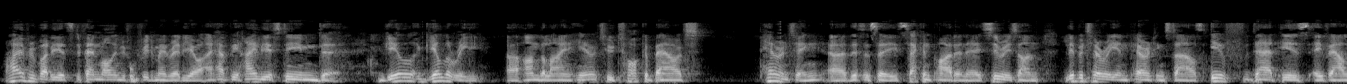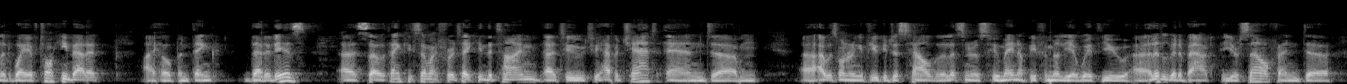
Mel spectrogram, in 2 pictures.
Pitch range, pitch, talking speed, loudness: 95-115 Hz, 100 Hz, 220 wpm, -19 LUFS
